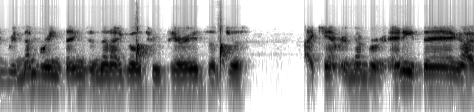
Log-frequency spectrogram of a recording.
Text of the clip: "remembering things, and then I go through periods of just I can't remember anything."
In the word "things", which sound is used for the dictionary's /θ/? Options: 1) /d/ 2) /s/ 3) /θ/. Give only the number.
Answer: 3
